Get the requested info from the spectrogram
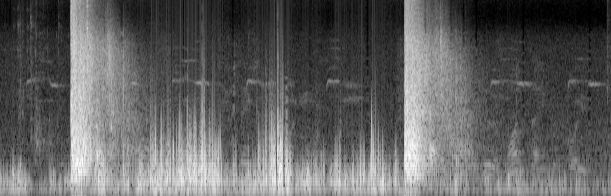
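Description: Two loud rifle shots, one about a second in and one about four seconds in, each with a short fading echo, and a fainter shot between them.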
